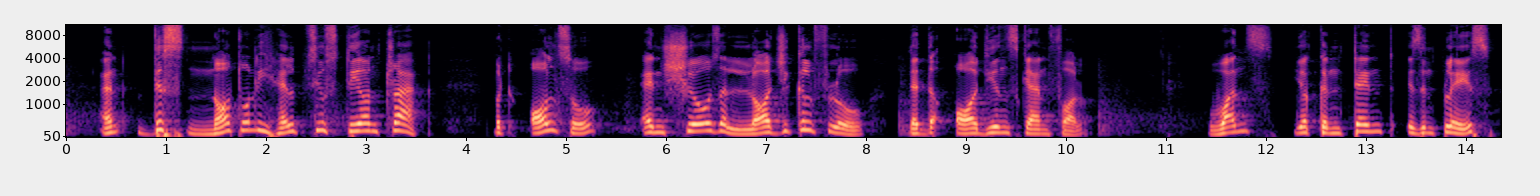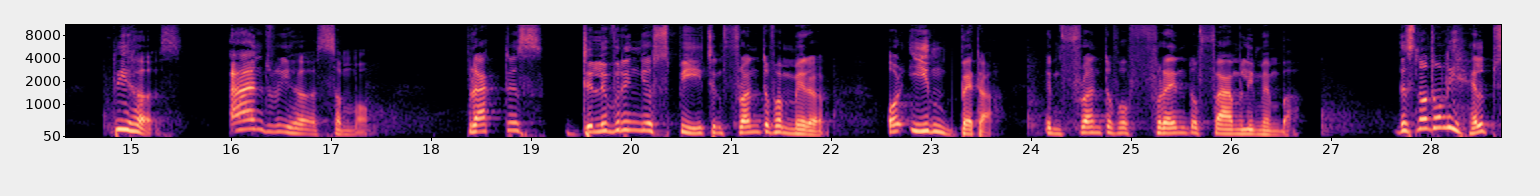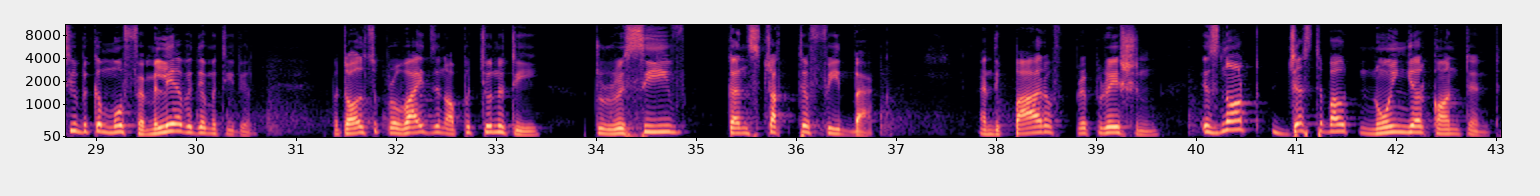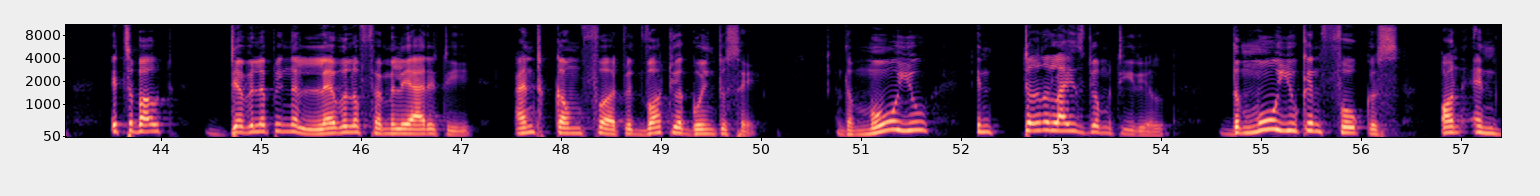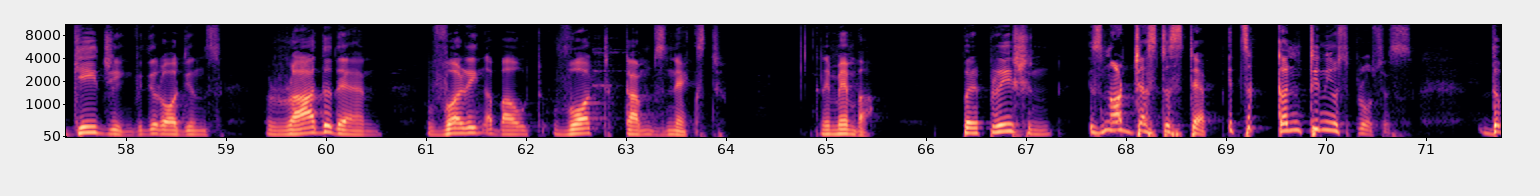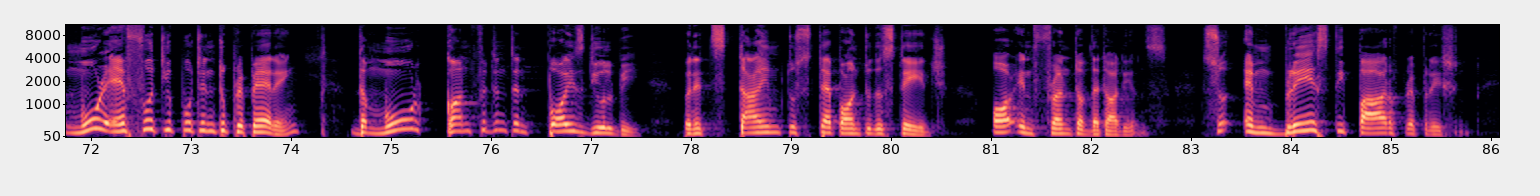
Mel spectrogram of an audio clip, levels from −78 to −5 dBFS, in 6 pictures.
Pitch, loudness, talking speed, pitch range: 160 Hz, -19 LUFS, 115 wpm, 130-195 Hz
